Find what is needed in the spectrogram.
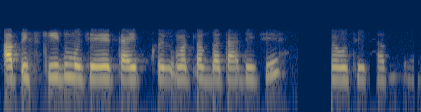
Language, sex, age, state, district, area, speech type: Hindi, female, 18-30, Uttar Pradesh, Sonbhadra, rural, conversation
